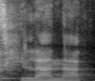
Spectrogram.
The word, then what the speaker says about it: hilanat: So the first example we have here is hilanat. Hilanat is 3 syllables.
